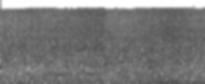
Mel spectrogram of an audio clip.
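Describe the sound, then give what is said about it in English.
A steady rumble of road traffic, low engine drone filling the background continuously with no distinct horns or voices standing out. “I mean, pretty much, because you want to keep your senses about you here with the way the traffic is and everything else.”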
